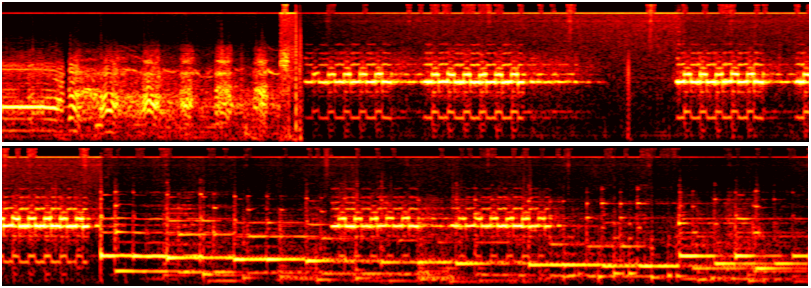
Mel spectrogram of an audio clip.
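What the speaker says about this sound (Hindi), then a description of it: "तुम्हारे टेलीफोन की बेल ने मेरा हसीन सपना तोड़ दिया।" A telephone bell rings in repeated loud, close bursts with short pauses between them, after a brief stretch of laughter-like voices.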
